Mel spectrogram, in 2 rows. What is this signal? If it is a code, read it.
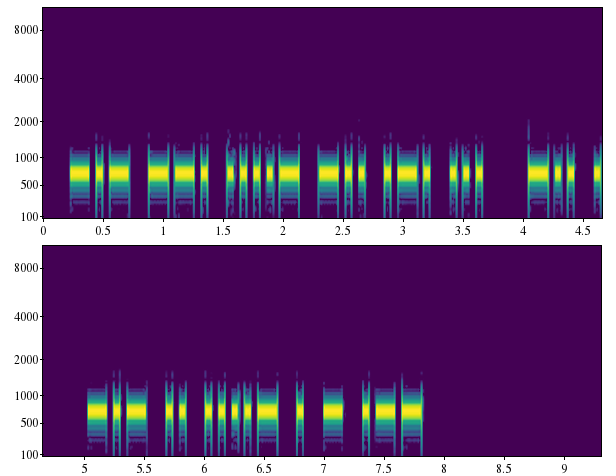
Morse code, heard as a keyed tone, about 22 wpm, 700 Hz. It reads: KG4DRS DE KI4ETW
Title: USA Callsign DE Callsign - 6 Characters - 22wpm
